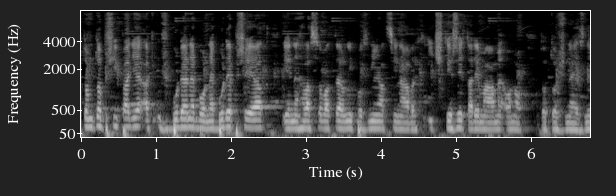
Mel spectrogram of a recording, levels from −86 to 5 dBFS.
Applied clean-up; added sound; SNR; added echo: classical method WPE with log-MMSE.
